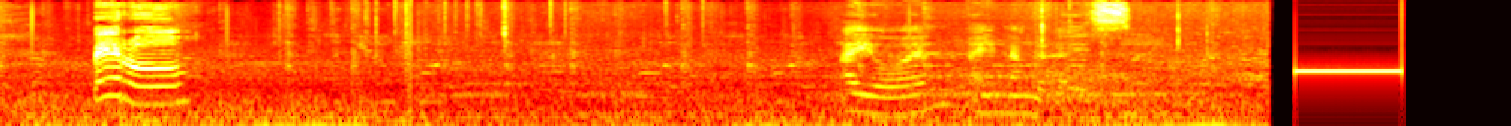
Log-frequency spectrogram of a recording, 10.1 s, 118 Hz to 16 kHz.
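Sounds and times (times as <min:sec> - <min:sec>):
car cabin road rumble: 0:00.0 - 0:08.5.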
